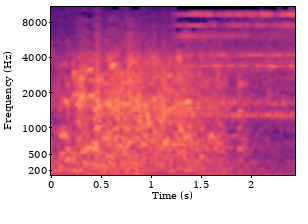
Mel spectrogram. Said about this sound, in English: Who could that be? Nobody knows our new number. It's him. It's him! It's the obscene phone caller! I'll get it.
